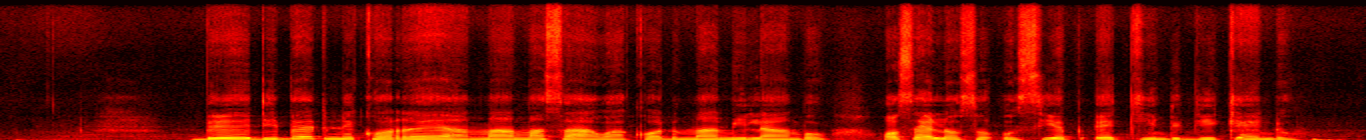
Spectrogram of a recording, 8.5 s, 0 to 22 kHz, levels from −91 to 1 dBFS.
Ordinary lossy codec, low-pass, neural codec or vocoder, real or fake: none; none; codec, 44.1 kHz, 7.8 kbps, Pupu-Codec; fake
